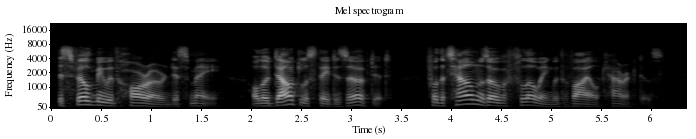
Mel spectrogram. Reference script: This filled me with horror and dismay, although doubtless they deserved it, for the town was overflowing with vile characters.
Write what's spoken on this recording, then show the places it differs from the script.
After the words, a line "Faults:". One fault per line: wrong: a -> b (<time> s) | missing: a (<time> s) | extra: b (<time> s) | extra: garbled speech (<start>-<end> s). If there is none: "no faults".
This filled me with horror and dismay, although doubtless they deserved it, for the town was overflowing with vile characters.
Faults:
no faults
